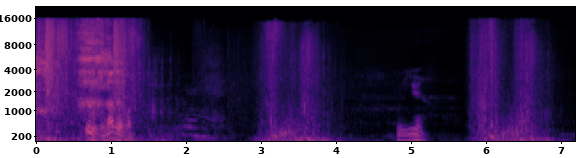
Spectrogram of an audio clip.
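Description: Large wings beat with heavy whooshing gusts.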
